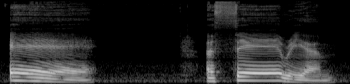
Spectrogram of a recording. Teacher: for the stressed second syllable, I hold one stable pitch.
